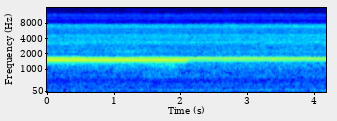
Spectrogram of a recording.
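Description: American toads give long, steady, high musical trills that overlap in a spring chorus.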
